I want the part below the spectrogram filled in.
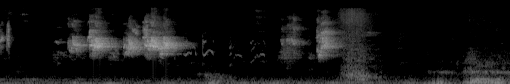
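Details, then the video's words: Happy budgie chirping: loud, harsh high chirps in a rhythmic run, then quieter scattered notes and a short noisy burst. "Happy budgie chirping sounds"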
